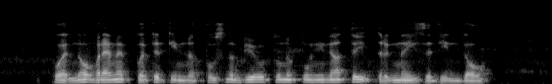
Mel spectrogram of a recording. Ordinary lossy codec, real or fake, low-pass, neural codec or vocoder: Opus, 32 kbps; fake; 7.2 kHz; codec, 16 kHz, 2 kbps, FunCodec, trained on LibriTTS, 25 frames a second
